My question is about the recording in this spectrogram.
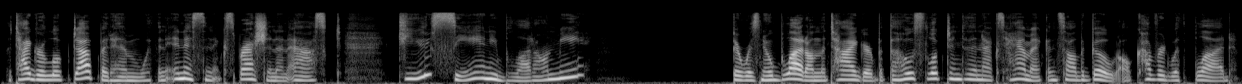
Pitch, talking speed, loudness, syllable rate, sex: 215 Hz, 205 wpm, -19 LUFS, 5.6 syllables/s, female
